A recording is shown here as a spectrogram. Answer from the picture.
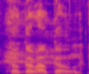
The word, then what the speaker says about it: Kokoroko: It's interesting that you mentioned Rosie Lowe and Kokoro, I think. Hopefully we're pronouncing that right. – Yeah, Kokoro. – I'm not sure. We'll edit in the right pronunciation. – Yeah, exactly. Kokoroko.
